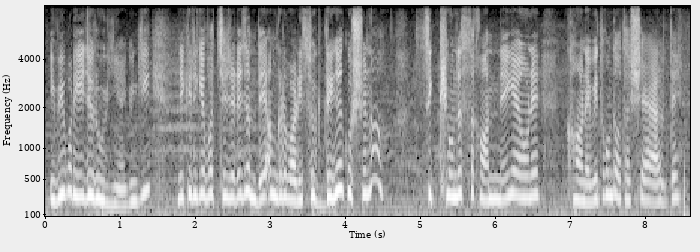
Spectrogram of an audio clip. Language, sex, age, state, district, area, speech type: Dogri, female, 18-30, Jammu and Kashmir, Samba, rural, spontaneous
